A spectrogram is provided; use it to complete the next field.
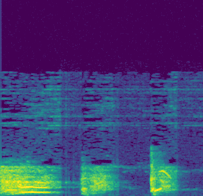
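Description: Three harsh, breathy coughs in quick succession, the first one longest and loudest, followed by two shorter bursts with brief gaps between them, with no talking.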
